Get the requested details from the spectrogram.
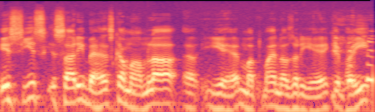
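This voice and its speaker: A man hosts a relaxed podcast chat, telling newsroom stories in an animated way. His voice sits fairly high for a man. A faint low rumble runs underneath the recording. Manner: animated, mimics shouting bosses, joking asides. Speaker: podcast host, former news anchor. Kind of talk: casual podcast conversation.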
